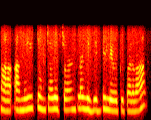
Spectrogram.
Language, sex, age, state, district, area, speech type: Marathi, female, 18-30, Maharashtra, Sangli, rural, conversation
